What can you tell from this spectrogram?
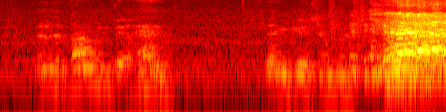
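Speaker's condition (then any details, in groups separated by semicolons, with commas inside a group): Cerebral palsy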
